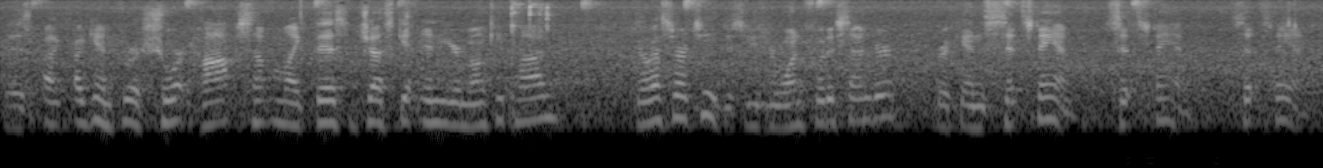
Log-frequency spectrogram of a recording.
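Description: There is noticeable background noise. A man talks at a moderate pace. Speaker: tree climbing instructor. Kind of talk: tutorial. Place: garden. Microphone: camera far.

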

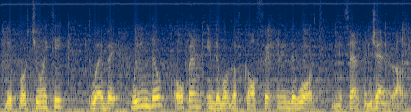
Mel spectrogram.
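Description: A man talks at a fairly quick pace. Clear music sounds behind him. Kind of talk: interview answer. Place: classroom.

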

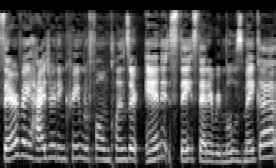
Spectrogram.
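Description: A woman's upbeat voice, high in pitch, with lively intonation at a moderate pace. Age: 30s. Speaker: registered nurse, skincare reviewer. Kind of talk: casual product review to camera. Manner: chatty, upbeat. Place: bathroom. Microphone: camera far.

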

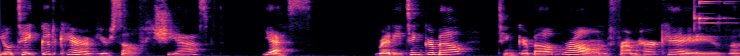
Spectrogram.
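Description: Natural-voiced reading aloud with a quiet background

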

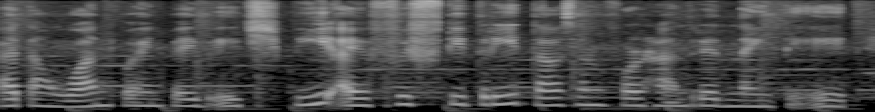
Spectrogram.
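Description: Faint music plays behind the speech. The speaker is a woman. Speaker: vlogger showing store products. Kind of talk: casual vlog product walkthrough. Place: shop. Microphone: phone near.

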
